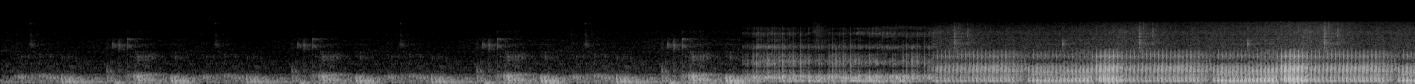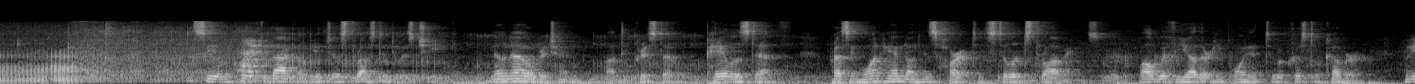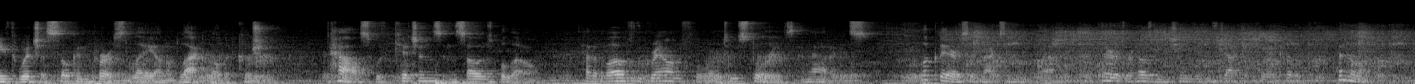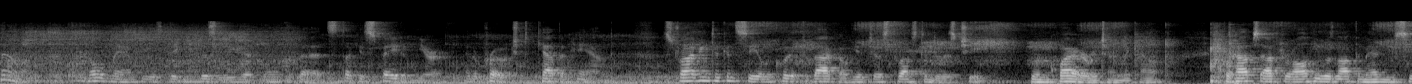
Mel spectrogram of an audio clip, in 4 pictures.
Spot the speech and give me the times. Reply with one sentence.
You can hear the speech from 16.0 to 56.5 s.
